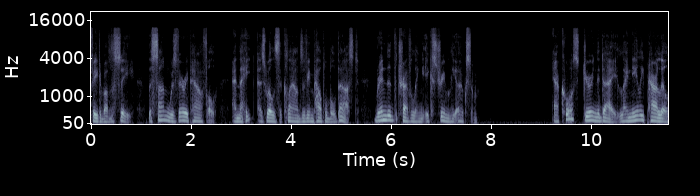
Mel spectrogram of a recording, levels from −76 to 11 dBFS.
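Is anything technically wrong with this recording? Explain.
Yes. Throughout the speech, Opus voice compression runs in hybrid mode: a SILK predictive coder handles the band below 8 kHz and a CELT layer covers the top. The excitation is coded coarsely, which fits a bitrate near 16 kbps, so the voice sounds plainly hoarse and slightly robotic.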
